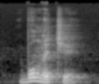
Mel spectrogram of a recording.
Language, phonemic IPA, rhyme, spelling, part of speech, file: Dutch, /ˈbɔ.nə.tjə/, -ɔnətjə, bonnetje, noun, Nl-bonnetje.ogg
- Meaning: diminutive of bon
